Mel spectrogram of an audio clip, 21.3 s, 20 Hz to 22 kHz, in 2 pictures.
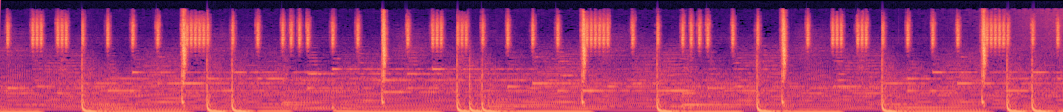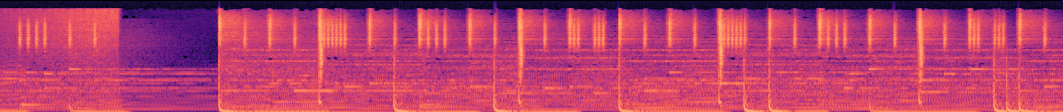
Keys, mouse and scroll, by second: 0.2-0.5 click, 0.6-1.8 typing, 2.7 click, 5.7 click, 7.5-9.6 drag, 11.0 ctrl+z, 11.6-12.6 drag, 17.8-18.3 drag, 19.8-20.3 drag.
